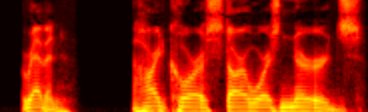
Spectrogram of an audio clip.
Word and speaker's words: Revan: Rio and Ryan rhymes with Kevin. Revan.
